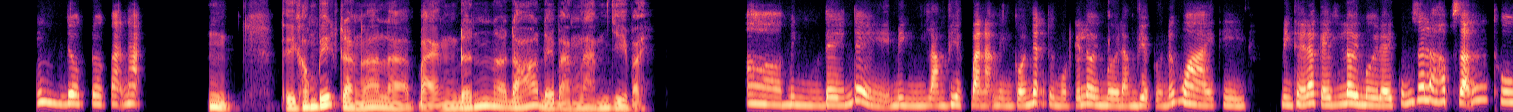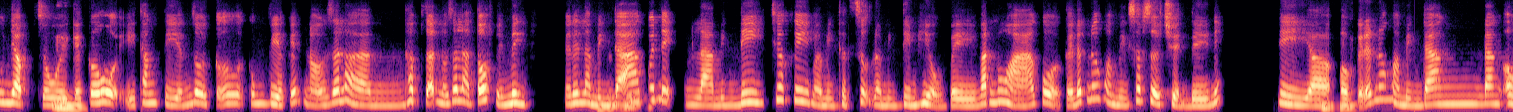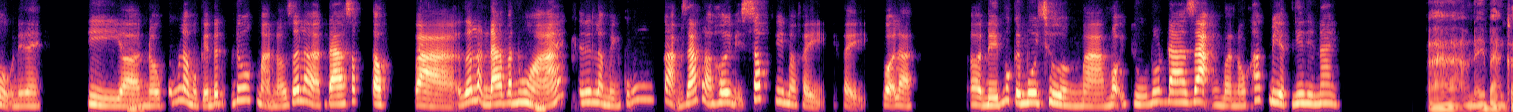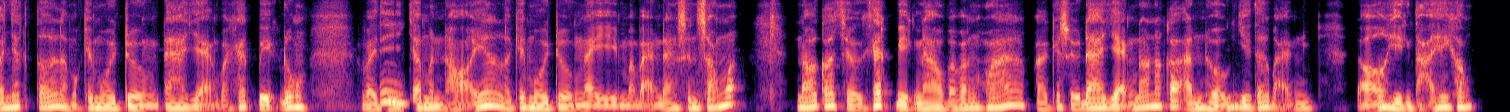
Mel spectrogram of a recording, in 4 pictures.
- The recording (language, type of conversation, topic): Vietnamese, advice, Bạn đã trải nghiệm sốc văn hóa, bối rối về phong tục và cách giao tiếp mới như thế nào?
- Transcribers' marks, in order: tapping; other background noise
